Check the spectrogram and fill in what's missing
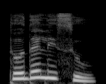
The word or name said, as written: ತೊದಲಿಸು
